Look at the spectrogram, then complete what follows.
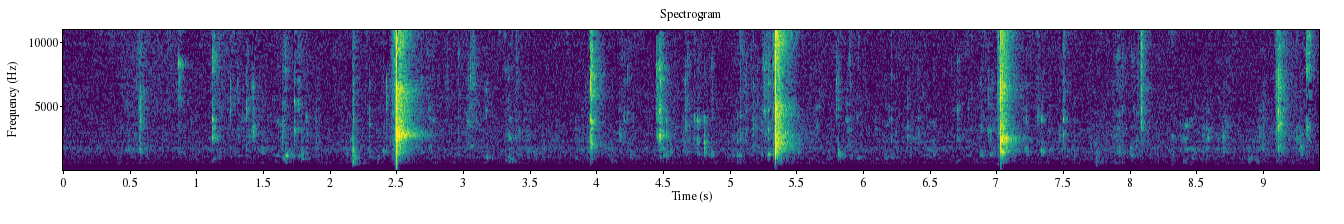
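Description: Gum chewing close to the microphone: small wet clicks and smacks from the mouth, with three loud, sharp gum cracks spread out about a second and a half to three seconds apart.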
